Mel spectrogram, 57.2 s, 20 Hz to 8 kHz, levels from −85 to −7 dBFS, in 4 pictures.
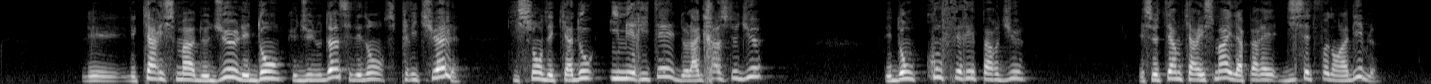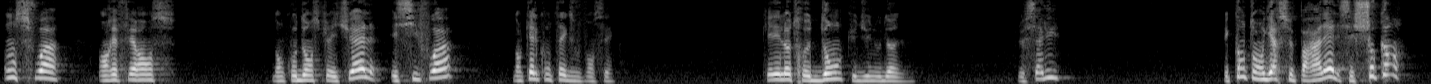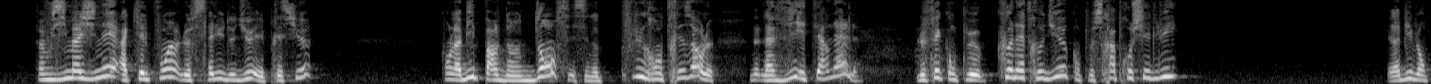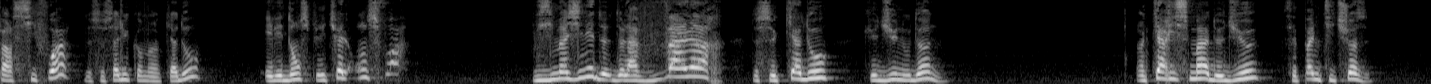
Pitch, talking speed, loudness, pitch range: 205 Hz, 165 wpm, -26 LUFS, 170-245 Hz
